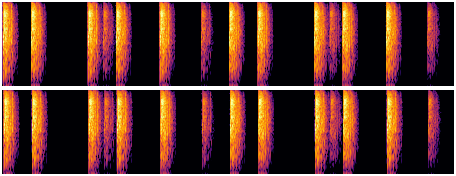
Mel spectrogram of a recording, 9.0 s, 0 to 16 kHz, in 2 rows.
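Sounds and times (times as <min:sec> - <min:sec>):
Afrobeats shaker drum loop at 106 BPM: 0:00.0 - 0:09.0.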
